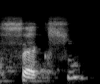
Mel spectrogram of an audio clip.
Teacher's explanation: vocês podem perceber que em sexo ou X tem som de KS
